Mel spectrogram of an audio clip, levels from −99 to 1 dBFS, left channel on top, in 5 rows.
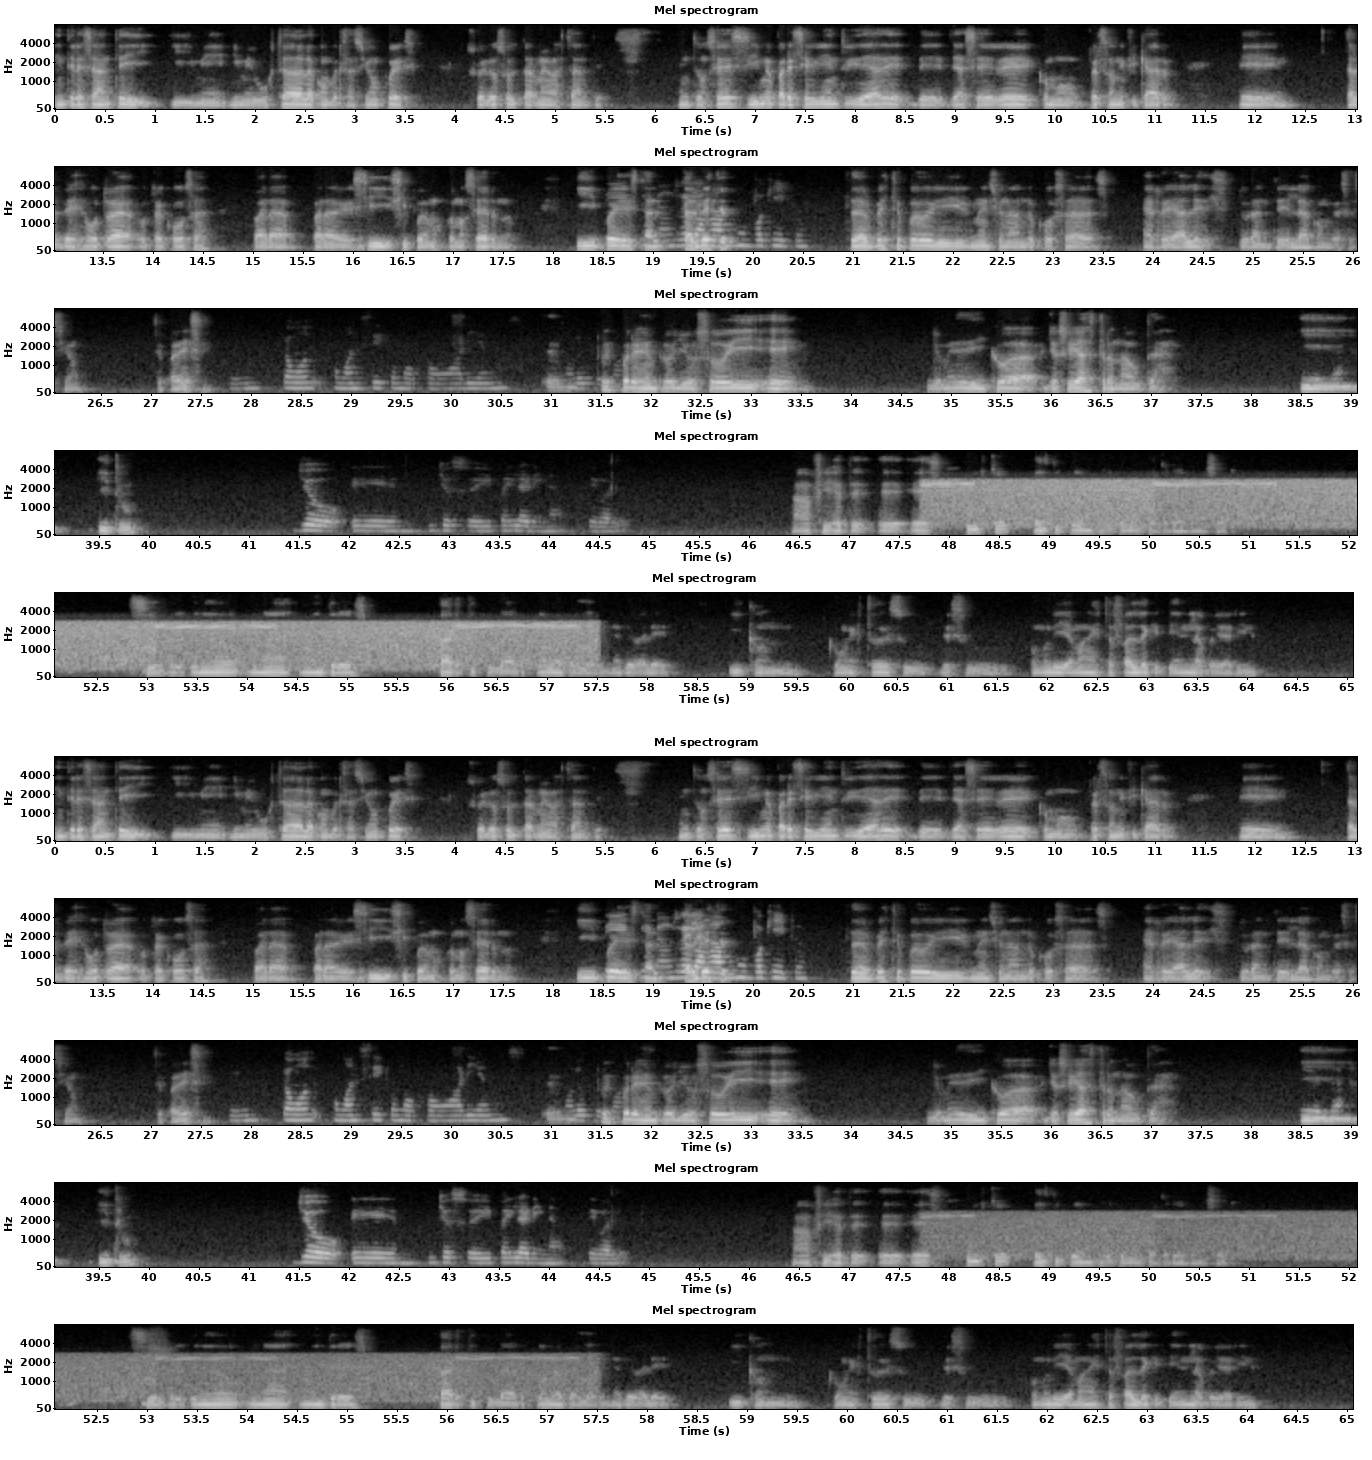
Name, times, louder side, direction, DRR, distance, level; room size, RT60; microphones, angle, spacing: voice 1, 0.0-3.6 4.2-5.9 6.2-11.2 11.8-12.4 12.9-14.6 15.0-17.6 18.2-19.6 21.0-23.5 23.9-26.3 27.2-27.6 30.9-33.6 34.8-37.2 38.5-39.1 39.5-39.9 46.4-50.8 52.8-55.2 55.9-58.2 58.8-59.5 59.9-64.1, left 1 dB, 20° left, 0.5 m, -28 dB
voice 2, 18.5-20.6 27.8-30.6 31.1-31.8 38.5-38.9 41.4-44.8 52.1-52.3 52.9-53.1, right 5 dB, 75° right, 0.4 m, -37 dB
Alarm, 47.7-57.5, left 12 dB, 85° left, 0.3 m, -30 dB
8.9 x 7.0 x 3.6 m
head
